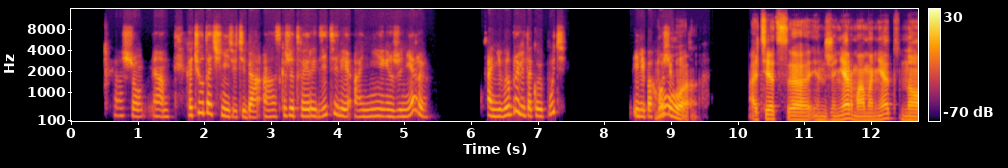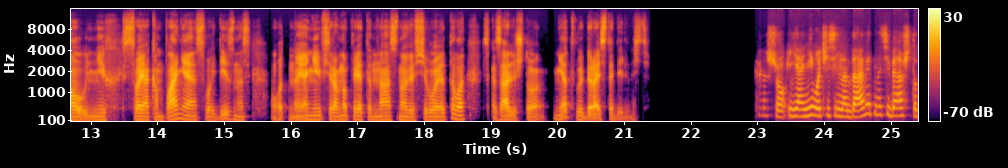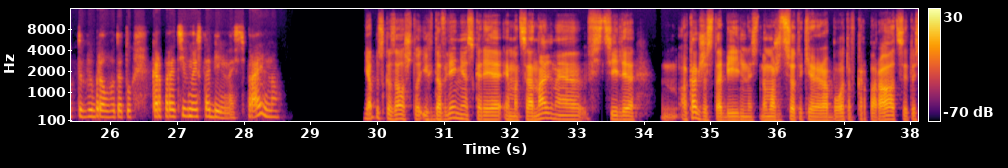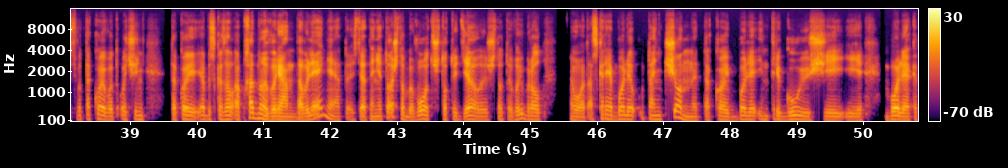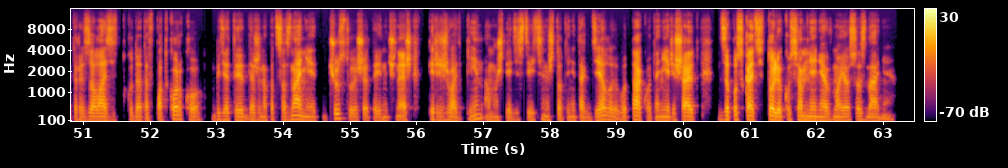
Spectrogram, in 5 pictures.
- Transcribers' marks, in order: tapping
- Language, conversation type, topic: Russian, advice, Как перестать бояться разочаровать родителей и начать делать то, что хочу я?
